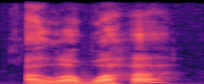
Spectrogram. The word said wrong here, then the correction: alebrije: Um, an alebrije, I believe, is the pronunciation.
